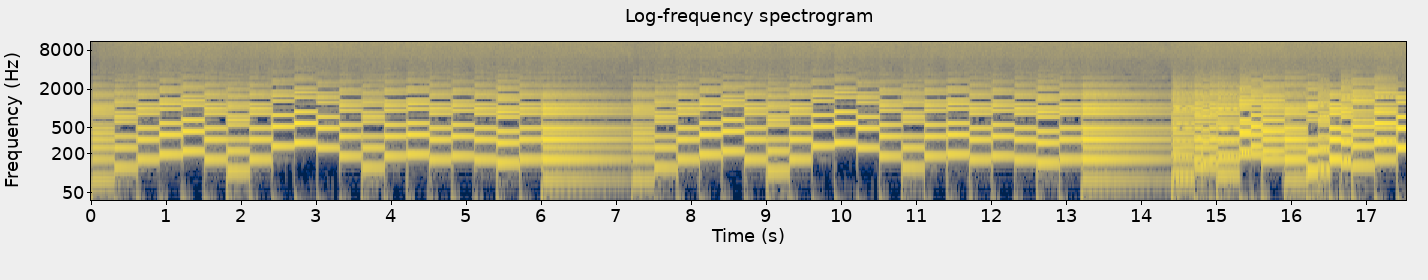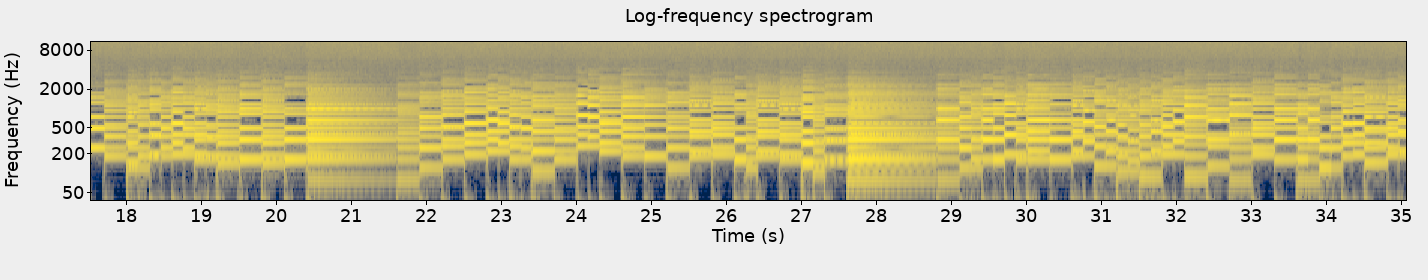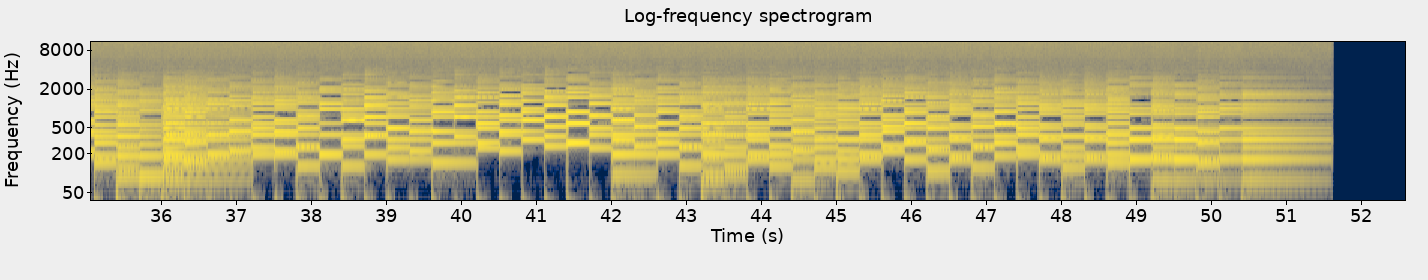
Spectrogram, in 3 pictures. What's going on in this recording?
Enigmatic Polyphony
16-bit, 8-bit, 8bit, game, indie, Loop, Melancholy, music, mystery, theme, Video-Game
